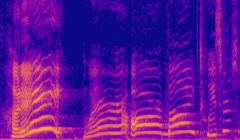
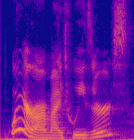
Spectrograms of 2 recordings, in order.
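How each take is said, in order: First: Mock calling out. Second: Said in the usual way. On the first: Calling honey for lost tweezers, high mock holler.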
